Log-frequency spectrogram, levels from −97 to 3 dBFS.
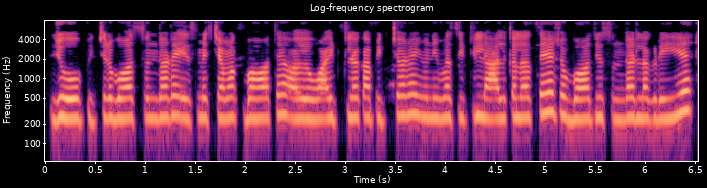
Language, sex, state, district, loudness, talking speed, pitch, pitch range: Hindi, female, Bihar, Darbhanga, -17 LUFS, 265 wpm, 255 Hz, 245-260 Hz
